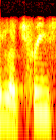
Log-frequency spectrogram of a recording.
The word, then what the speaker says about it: Latrice: My middle name is spelled L-A-T-R-I-C-E. And then on Twitter, it's Kim, not the Kimberly, just Kim, K-I-M, Latrice Jones.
